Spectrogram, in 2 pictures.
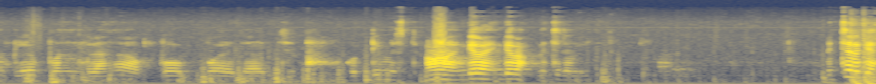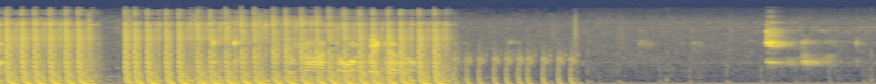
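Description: Footsteps run quickly over ground and floors.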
